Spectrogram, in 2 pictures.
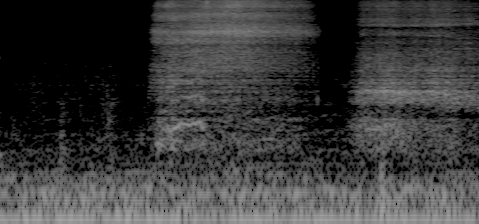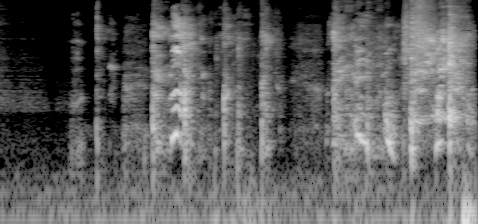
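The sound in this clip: Two long hissing inhales of smoke are followed by a burst of harsh, loud coughing, with many rough coughs and throaty splutters that grow stronger toward the end.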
